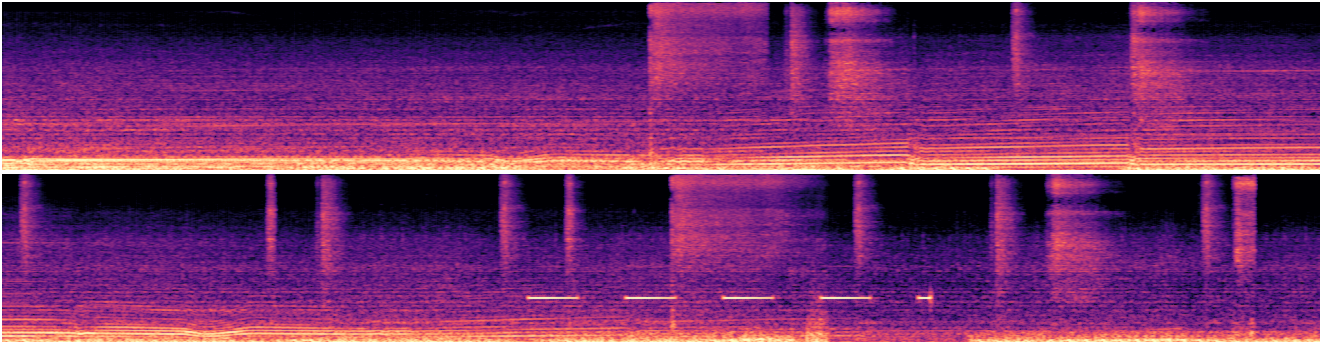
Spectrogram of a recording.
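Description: A truck engine rumbles and revs up and down through the gears.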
